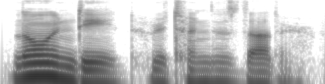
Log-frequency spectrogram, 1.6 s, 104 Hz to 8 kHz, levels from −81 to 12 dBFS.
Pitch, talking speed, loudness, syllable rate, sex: 110 Hz, 185 wpm, -18 LUFS, 6.3 syllables/s, male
